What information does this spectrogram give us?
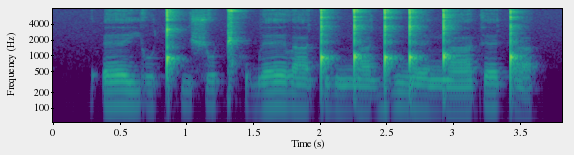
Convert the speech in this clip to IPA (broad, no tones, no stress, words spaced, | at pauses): ʔɛːjʊːǃʰi ʃʊ ǁʰʊbɛːlaːǃiː ŋ͡ǃaːɡ͡ǃi ŋ͡ǃɛːŋ͡ǃaːkɛːǃa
